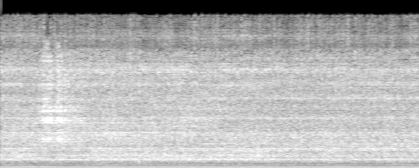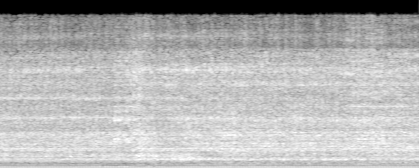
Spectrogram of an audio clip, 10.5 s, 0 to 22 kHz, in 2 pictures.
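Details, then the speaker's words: Coleman Powermate Pulse 1850 generator (PM0401850, 1996 engine 93412-0136-01) after carburetor repair, no load, speed being raised toward 61.5–62 Hz; steady even drone at one low pitch, slightly slow, no hunting, normal running; needle may let a little extra fuel drip. "let's say the carburetor issues are sorted out the engine's running pretty well"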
